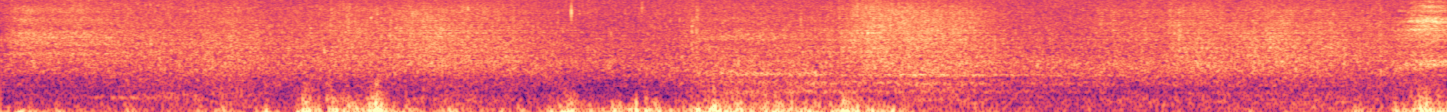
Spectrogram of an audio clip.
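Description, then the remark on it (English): Wind roars and buffets across the microphone at a beach, with the low rumble of ocean surf rolling underneath in uneven surges. No one speaks; the sound stays loud and continuous throughout. “Do some breathing, even if you want to like come by the ocean and just”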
